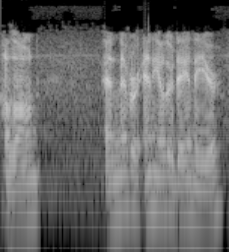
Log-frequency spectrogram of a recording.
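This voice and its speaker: An actor playing an observant, suspicious male neighbor in a radio drama, deliberate and insinuating. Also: medium pitch, fairly even intonation, lightly acted. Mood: suspicious, insistent. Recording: tinny vintage radio broadcast, faint noise.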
